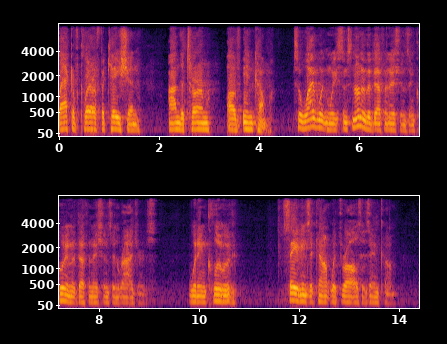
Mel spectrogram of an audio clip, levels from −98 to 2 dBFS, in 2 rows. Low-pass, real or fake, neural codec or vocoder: 7.2 kHz; fake; vocoder, 44.1 kHz, 128 mel bands, Pupu-Vocoder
